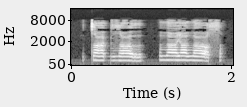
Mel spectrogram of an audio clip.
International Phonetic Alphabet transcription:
tˤ əː ɡ zˤ ɤ | ðˤ iː ðˤ ɤ sˤ

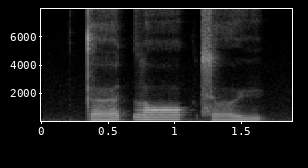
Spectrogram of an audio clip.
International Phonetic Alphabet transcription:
t̪ œː˨˥ t̚ l ɔː˥ k̚ s ɵ˧ ɥ

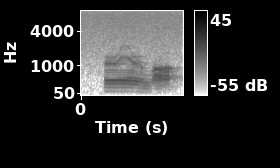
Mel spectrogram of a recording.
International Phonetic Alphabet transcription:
ɹ ʏ ɹ w ɔ

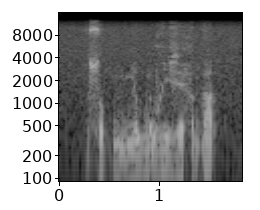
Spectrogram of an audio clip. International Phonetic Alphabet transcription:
s o˨˩ k̚ n ə̰˧˨ n ɲ ə˧ w ŋ ə̰˧˥ w ɣ i˨˩ ɣ e˨˩ h ə̰ː˧˨ ŋ ɗ a˦˥ t̚

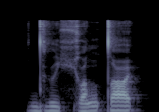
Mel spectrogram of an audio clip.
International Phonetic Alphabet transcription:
dʱ ɯ ç ɔ n tˤ e

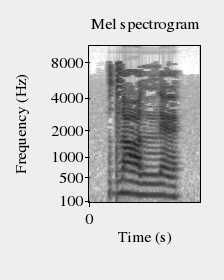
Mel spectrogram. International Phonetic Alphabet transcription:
d l ɑ lː æ

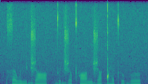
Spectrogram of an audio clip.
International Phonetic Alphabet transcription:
s ʌ w i d͡ʒ ɒ | d̪ ə d͡ʒ ɔ t̪ʰ ɒ n d͡ʒ ɒ ɡ͡ǃ æ t̪ʰ u b ʊ

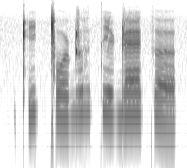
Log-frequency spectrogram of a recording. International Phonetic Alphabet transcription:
kʼ i ǀ o ɖ l ə̤ t̪ i ɖ ɛ k ə

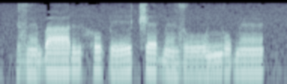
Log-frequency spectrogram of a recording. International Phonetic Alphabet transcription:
z ɛ̃˨ ɓ aː˧ ɾ ɨ˧ h o˦ p eː˨˦ t͡ʃ ɛ˧ ɓ ɛ̃˨ z oː˨ ɲ o˦ b ɛ̃˦

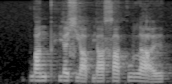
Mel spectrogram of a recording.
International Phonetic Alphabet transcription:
p w a˥ n pʰ j ɛ˥˩ ɕ j ä̰˨˩ p j ä˧˥ x ä˧˥ k u˥˩ l a̰˨˩˦ ɪ̯

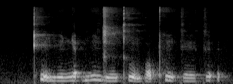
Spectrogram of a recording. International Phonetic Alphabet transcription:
kʰ ĩ˦˨ b ĩ˨ ɲ ɛ˦ ʔ b ĩ˦ d͡ʑ ĩ˨ kʰ ũ˦˨ b ɔ̰˦˨ pʰ ĩ˦˨ k e˨ ɪ̯ k ɪ˦ ʔ

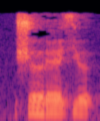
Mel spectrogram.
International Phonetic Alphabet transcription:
ʃ əː ɾ ɛː sʲ əː

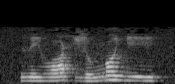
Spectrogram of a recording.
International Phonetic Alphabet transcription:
ð i β ɔ ħ z u ŋ ɔ ʎ i

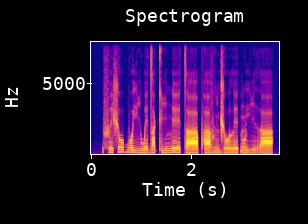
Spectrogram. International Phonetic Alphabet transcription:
f e˨ ʃ oː˦ b o˦ j i˨ w e˨ d a˦ kʼ i˨ n eː˦˨ t aː˨˦ pʰ a˨ v ĩ˨ d͡ʒ oː˨ l e˦ ɗ ũ˦˨ j i˦˨ r a˨˦

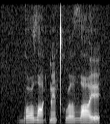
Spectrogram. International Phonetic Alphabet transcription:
ɡ͡b o ðˤ a k͡p ẽ t̪ʰ u j ðˤ e

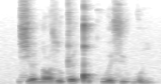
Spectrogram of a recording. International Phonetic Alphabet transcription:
ɕ ɛː n ɑː z u ʈ ɛː ǃ ʏ kʷʰ ɛː sʲ uː ɡʷ i

